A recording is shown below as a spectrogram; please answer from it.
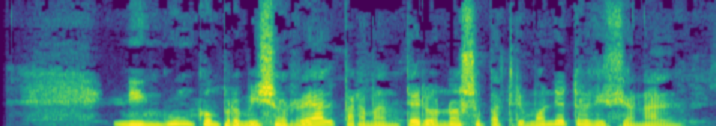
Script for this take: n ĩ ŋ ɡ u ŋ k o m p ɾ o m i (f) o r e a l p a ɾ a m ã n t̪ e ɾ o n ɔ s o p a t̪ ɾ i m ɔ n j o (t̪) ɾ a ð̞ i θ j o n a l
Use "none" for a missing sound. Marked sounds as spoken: s, t̪

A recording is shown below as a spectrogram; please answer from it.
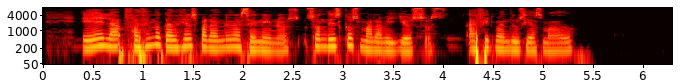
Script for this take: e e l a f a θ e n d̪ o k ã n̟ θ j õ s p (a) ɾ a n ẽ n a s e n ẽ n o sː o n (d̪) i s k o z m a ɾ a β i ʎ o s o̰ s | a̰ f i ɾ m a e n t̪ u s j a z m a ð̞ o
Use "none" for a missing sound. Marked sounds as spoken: a, d̪

